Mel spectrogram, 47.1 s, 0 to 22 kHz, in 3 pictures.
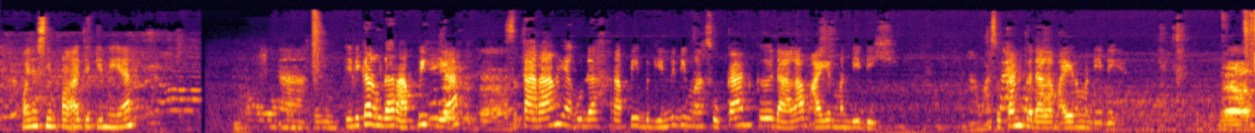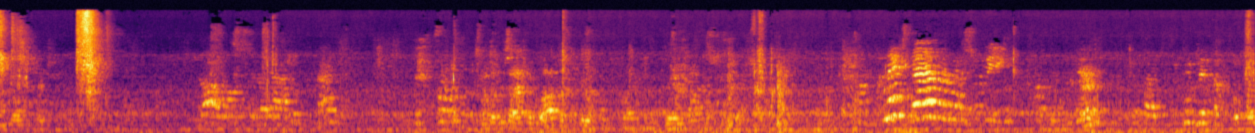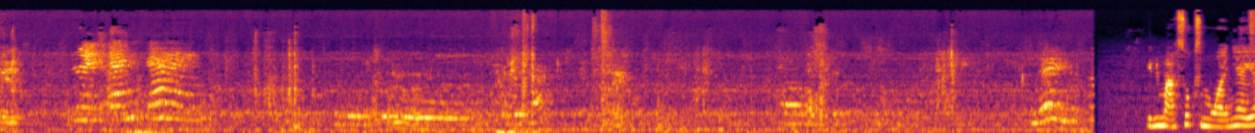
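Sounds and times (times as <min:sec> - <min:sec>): steady low hum: 0:00.0 - 0:47.0.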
